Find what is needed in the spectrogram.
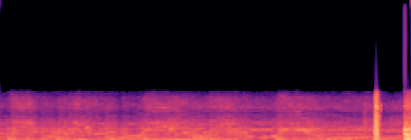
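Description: Guitar music playing fairly quietly, with one sharp click shortly before the end.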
